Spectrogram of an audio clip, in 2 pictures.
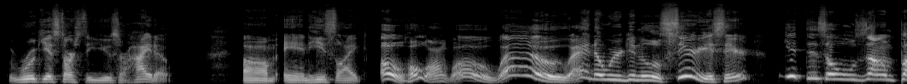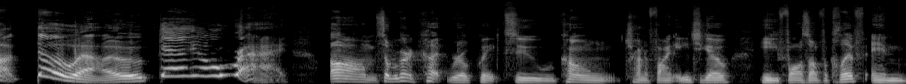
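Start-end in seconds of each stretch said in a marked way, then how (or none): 3.8-12.0 very high, squealing mock protest; hammed-up alarm. He reacts as Rukia readies her attack, hammed-up alarm. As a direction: stretch it out in a comically high voice. Acting out him facing drawn weapon.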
